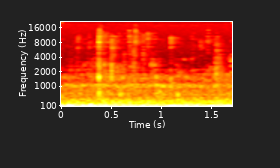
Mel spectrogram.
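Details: Mercedes-Benz driving over bumps after replacing front sway bar bushings: low road rumble and soft thumps, no squeak from front suspension.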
